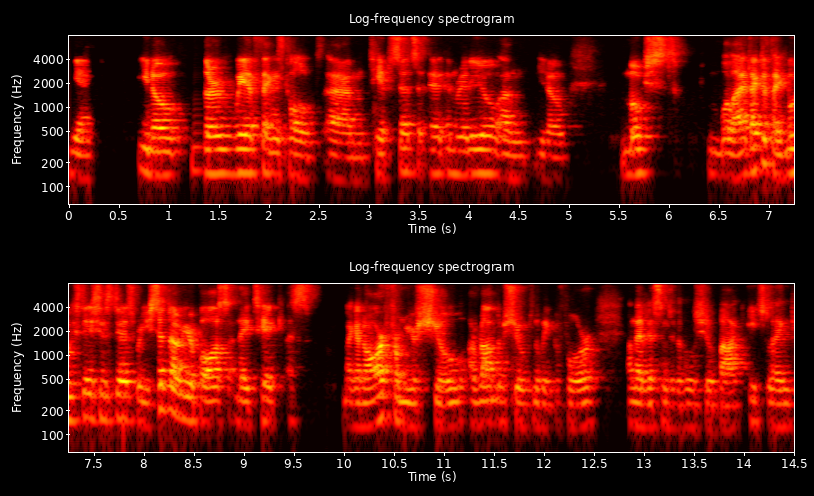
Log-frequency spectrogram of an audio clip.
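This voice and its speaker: Here a man speaks in a Northern Irish accent at a medium pitch. His pace is fairly quick and his intonation fairly even. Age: 20s. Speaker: radio presenter. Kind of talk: interview.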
